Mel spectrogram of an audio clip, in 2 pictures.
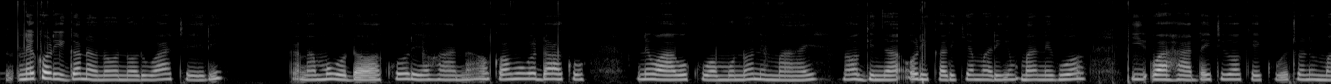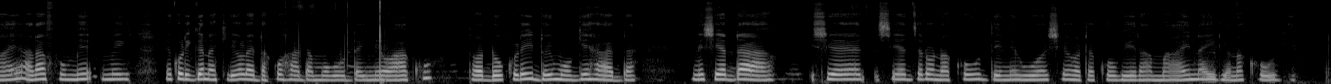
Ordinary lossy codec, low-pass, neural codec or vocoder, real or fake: none; none; vocoder, 44.1 kHz, 128 mel bands every 512 samples, BigVGAN v2; fake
